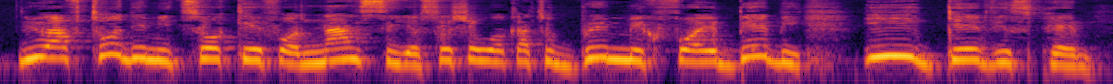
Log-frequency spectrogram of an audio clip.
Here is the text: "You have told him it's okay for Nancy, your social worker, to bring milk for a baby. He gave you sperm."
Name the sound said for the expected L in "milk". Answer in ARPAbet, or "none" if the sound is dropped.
none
